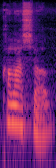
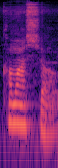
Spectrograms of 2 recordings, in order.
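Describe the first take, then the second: Both takes have the same delivery.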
